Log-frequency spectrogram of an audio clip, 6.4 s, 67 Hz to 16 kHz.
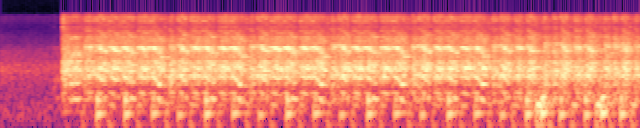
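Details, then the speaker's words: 2005 Honda Pilot, first start after repeated timing belt and serpentine belt work, with oil poured into the cylinders to get compression. Engine catches at once and runs steady with no misses or knocks, making heavy smoke from that oil. "All that smoke is from the oil that I poured into the cylinders to get compression. Woo! It's running now."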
